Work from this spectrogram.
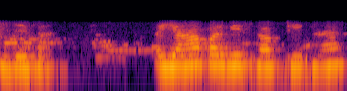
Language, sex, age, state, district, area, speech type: Hindi, female, 18-30, Bihar, Madhepura, rural, conversation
